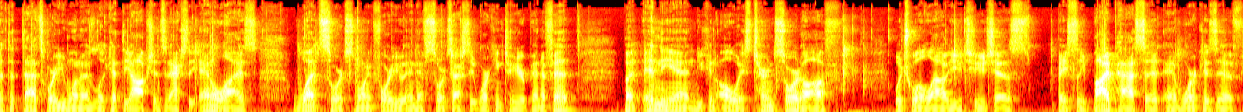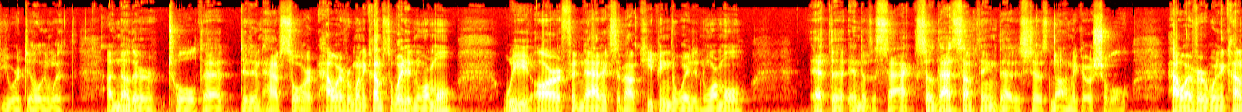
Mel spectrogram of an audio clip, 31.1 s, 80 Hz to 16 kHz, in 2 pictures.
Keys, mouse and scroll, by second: 0.1 shift+right click, 0.4 shift+a, 1.2 click, 1.6 s, 2.3 click, 2.4 s, 2.7 z, 3.0 click, 3.3 middle click, 3.7 s, 3.9 x, 4.3 y, 4.9 click, 5.6 q, 6.0 click, 6.4 middle click, 9.4 click, 10.9 middle click, 11.7 shift+right click, 11.9 shift+a, 12.8 click, 13.1 s, 13.8 click, 14.7 q, 15.3 click, 16.7 click, 22.5 click, 22.8 click, 26.9 click, 30.4 middle click, 30.9 scroll up 1.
